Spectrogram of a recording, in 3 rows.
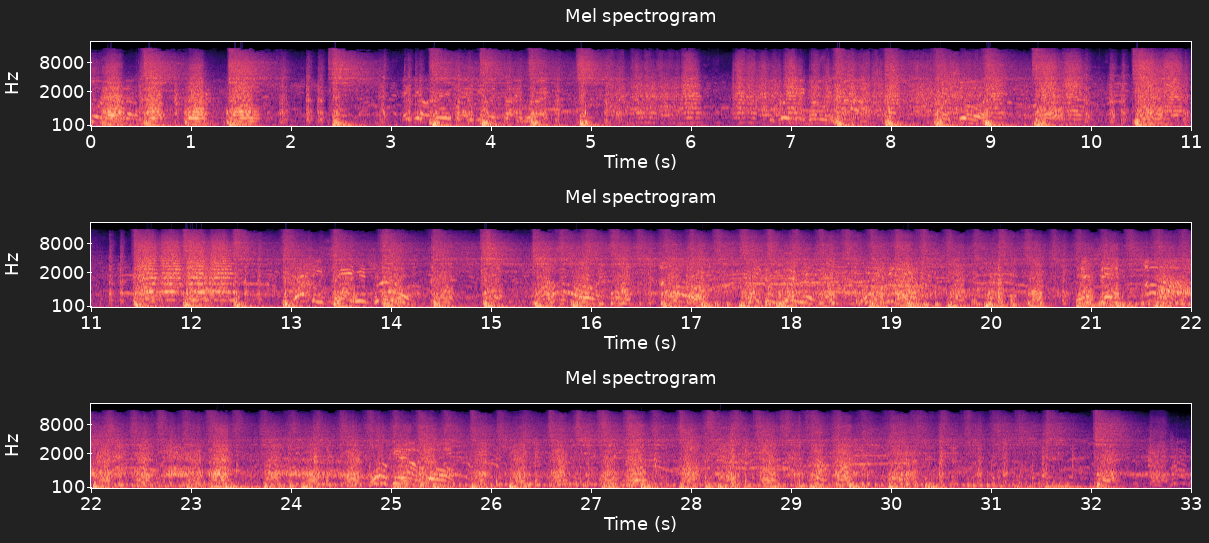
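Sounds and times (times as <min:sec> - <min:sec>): crowd noise: 0:00.0 - 0:33.0
marching band playing: 0:00.0 - 0:33.0.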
